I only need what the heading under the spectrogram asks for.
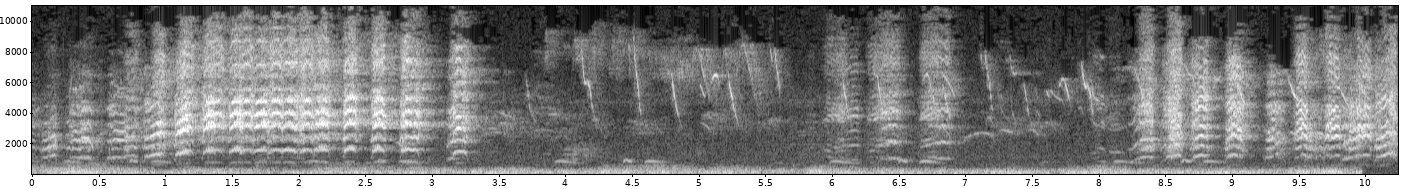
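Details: Maritaca parrots screaming: harsh, buzzy squawks in rapid bursts of several calls, loudest in the first three seconds and again near the end, with a low rumbling background throughout.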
